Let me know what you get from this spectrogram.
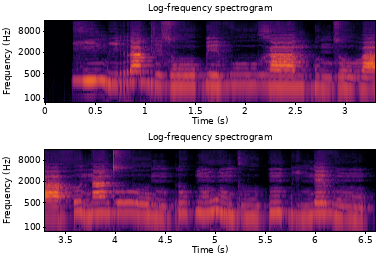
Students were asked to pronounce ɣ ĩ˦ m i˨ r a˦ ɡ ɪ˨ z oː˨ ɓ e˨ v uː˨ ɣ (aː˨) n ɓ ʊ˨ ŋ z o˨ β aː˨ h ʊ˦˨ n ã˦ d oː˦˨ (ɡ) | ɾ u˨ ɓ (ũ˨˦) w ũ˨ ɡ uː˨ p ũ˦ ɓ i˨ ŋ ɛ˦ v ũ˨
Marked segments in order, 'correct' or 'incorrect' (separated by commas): correct, incorrect, correct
